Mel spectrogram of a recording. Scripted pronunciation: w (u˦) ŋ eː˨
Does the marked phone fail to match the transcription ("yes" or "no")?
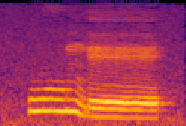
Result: no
